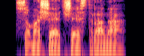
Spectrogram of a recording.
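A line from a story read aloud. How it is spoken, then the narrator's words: Grumbled. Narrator (Russian): проворчал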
